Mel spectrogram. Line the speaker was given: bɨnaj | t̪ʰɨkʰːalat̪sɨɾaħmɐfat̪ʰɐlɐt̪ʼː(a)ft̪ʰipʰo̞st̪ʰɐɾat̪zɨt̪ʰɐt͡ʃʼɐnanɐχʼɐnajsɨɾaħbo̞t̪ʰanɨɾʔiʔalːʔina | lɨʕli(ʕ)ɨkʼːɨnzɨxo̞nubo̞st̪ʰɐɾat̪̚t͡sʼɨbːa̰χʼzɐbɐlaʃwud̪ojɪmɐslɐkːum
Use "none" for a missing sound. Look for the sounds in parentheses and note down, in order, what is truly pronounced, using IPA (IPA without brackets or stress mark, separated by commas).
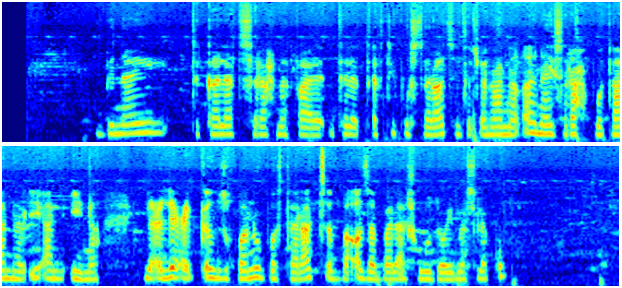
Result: ɐ, ʕ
